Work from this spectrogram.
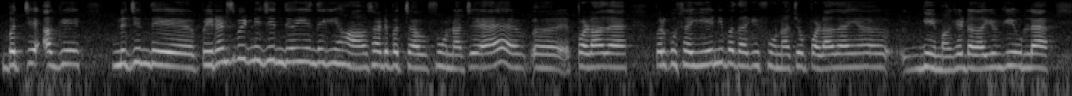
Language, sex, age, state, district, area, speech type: Dogri, female, 18-30, Jammu and Kashmir, Samba, rural, spontaneous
